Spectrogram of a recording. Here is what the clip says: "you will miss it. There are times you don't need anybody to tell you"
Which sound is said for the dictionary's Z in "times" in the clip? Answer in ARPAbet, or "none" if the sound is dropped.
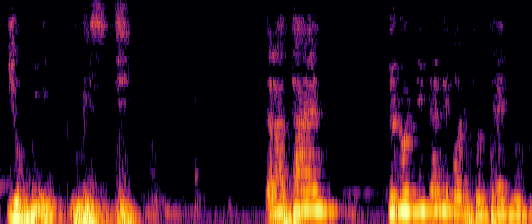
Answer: none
